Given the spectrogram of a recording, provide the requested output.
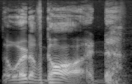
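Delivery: slow, loud mock preacher boom; mock serious preacher. Imitating a serious preacher reading scripture, slow mock boom. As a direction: ham up a solemn preacher.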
